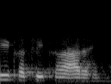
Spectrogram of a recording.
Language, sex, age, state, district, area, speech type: Hindi, female, 60+, Uttar Pradesh, Varanasi, rural, conversation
